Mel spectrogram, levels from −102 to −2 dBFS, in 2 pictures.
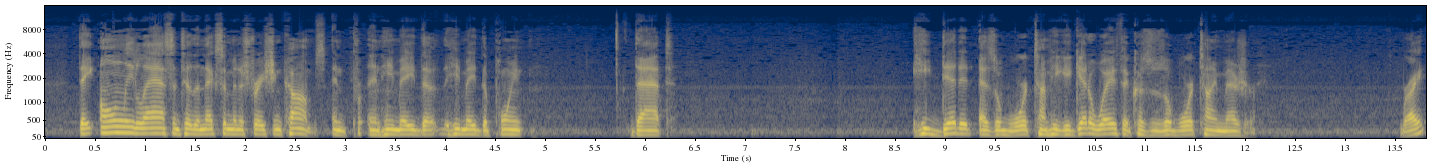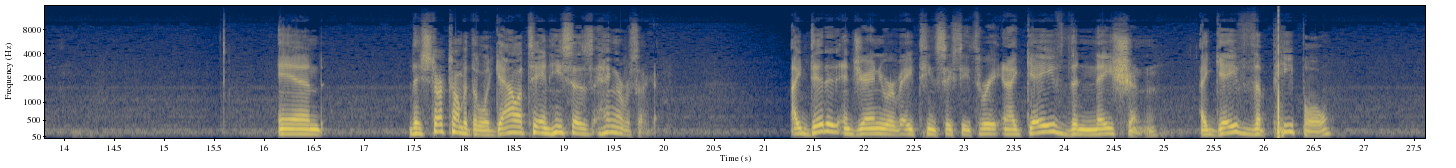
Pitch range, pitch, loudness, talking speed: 120-145 Hz, 130 Hz, -20 LUFS, 145 wpm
